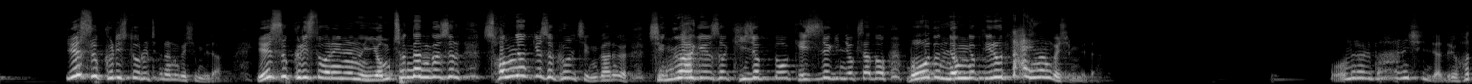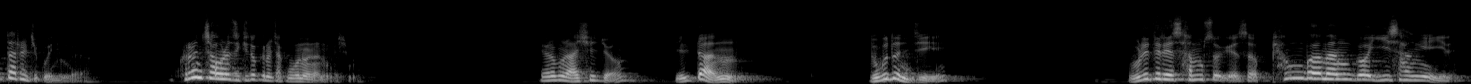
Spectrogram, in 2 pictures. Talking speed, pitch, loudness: 285 characters per minute, 230 Hz, -22 LUFS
